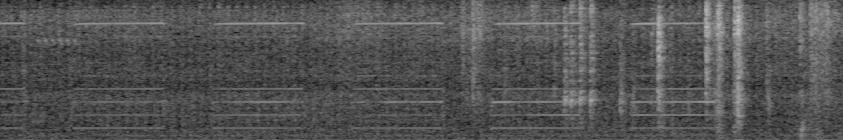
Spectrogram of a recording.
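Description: A vehicle moving aside with its reversing alarm on: a steady series of repeating electronic beeps rides over loud, constant engine and road rumble, with no voices.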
